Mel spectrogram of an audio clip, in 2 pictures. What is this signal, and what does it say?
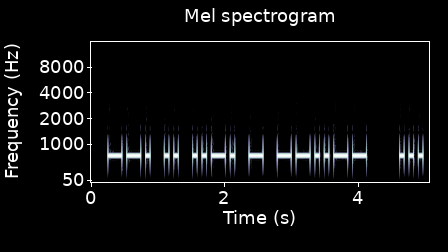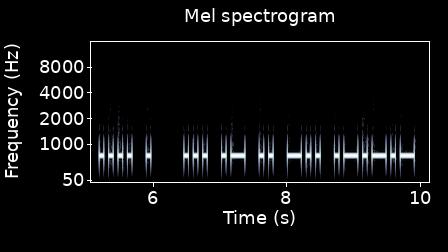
Morse code, heard as a keyed tone, about 17 wpm, 700 Hz. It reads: GIFT, SHE SAID.
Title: Sentences from Top 1000 Words - Review Part 6 - 17wpm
